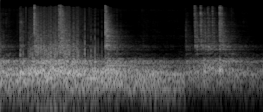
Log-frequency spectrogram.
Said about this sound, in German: aber auch eine Minitrommel, aus der eine schmale, lange Stahlfeder ragt. Ja, das ist so ein Donnermacher.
